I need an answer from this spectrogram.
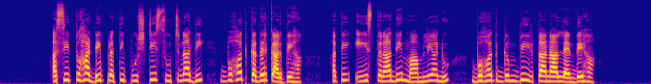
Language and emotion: Punjabi, fearful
